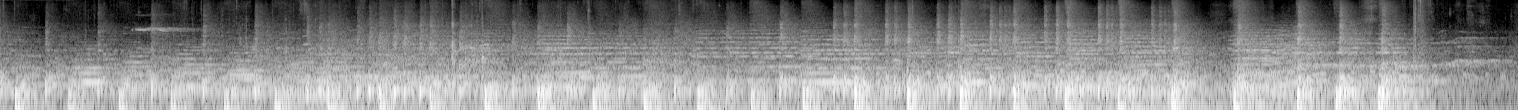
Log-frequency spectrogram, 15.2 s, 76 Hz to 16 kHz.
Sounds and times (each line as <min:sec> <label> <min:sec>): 0:00.0 firemen streetmusic 0:15.1
0:00.0 talks in the background 0:15.1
